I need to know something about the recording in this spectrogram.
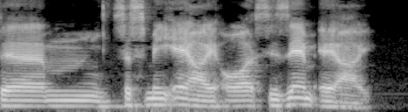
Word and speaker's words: Sesame AI: میں نے ایک خاص سوال کیا ہے۔ اہ اس کا تلفظ ام سیسم اے آئی یا سم اے آئی ہے۔ زبردست سوال۔ نام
